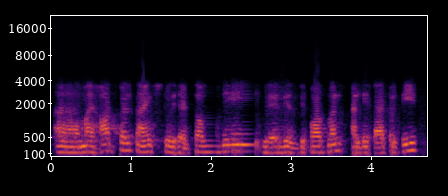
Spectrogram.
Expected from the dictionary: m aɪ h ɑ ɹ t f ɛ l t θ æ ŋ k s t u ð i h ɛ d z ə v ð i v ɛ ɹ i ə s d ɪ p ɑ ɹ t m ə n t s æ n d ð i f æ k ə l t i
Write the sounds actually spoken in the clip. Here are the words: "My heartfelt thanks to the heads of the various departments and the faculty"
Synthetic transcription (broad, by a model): m aɪ h ɑ ɹ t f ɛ l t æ ŋ k s t u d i h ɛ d s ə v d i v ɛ l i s d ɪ p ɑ ɹ t m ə n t æ n d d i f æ k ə l t i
